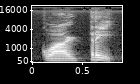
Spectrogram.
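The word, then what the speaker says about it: quatre: spelling लिख देता हूं क्यू यू ए आर टी आर ई क्वा ट्रे ठीक है क्वाल्ट क्वाल्ट का मतलब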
